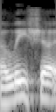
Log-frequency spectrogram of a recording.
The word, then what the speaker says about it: Elisha: So Elisha is? – Elisha. – Elisha. Okay.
